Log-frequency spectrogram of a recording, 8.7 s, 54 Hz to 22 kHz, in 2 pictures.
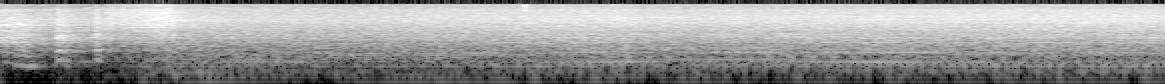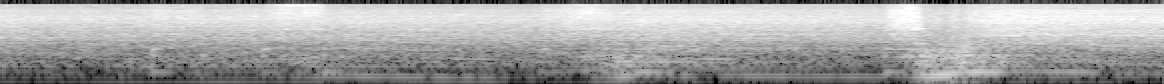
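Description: A 2012 Jeep Wrangler's 3.6-litre V6 catches and starts, settles into a steady idle, and is revved briefly near the end, breathing through a freshly fitted Flowmaster Delta Force cold air intake. It runs with no whistle or extra noise from the new airbox.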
